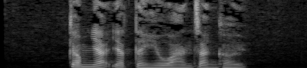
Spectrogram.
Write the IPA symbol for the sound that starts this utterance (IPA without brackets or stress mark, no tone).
k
